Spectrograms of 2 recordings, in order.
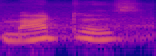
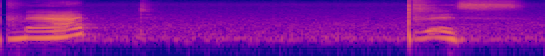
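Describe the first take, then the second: First: Said in the usual way. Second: "mat, rest" split in two with a long gap; syllable by syllable. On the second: Shown as a demonstration. Teacher clapping on each syllable, "mat, rest" broken apart. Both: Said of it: "I'm going to clap on each syllable".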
